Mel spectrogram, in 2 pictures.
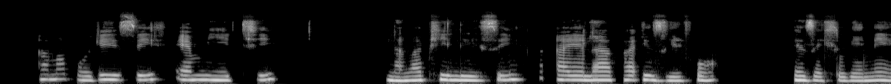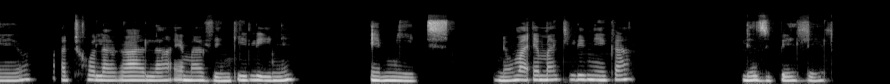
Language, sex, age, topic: North Ndebele, female, 25-35, health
